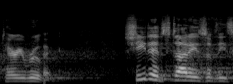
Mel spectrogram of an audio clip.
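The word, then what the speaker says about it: Hrubec: you h-r-u-b-e-c terry krubik the h is not pronounced terry rubick she did studies of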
